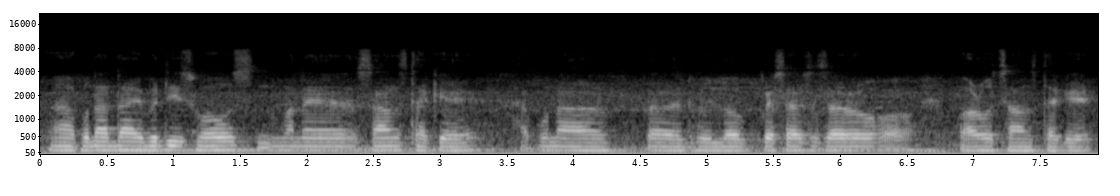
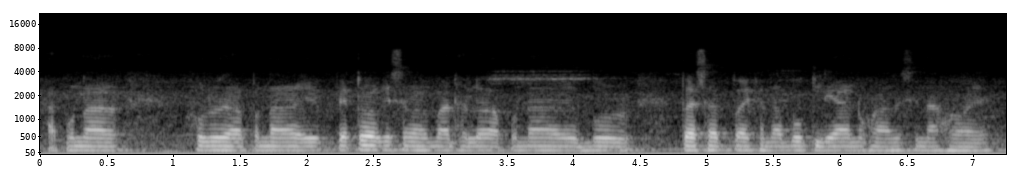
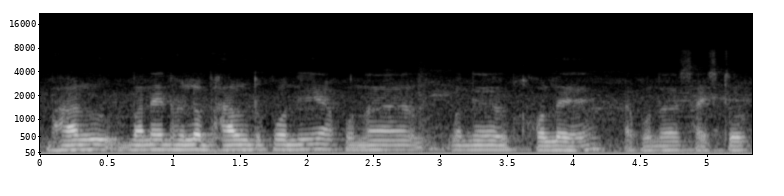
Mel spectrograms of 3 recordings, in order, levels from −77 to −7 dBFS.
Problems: background sounds at intervals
